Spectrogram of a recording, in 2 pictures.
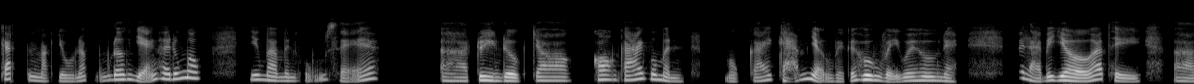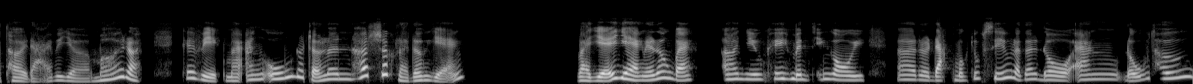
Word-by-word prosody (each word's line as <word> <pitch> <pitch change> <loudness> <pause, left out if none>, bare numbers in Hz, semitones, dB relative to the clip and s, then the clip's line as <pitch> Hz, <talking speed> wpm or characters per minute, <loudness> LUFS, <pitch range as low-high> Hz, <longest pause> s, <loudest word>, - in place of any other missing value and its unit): cách 245 +1 -1 0.2
mặc 165 -5 -6
dù 145 -1 -5
nó 170 +5 -6
cũng 185 +3 -10
đơn 225 -2 0
giản 225 - -1
thôi, 250 -2 +1
đúng 260 +5 0
hông? 290 -2 0 0.5
Nhưng 220 0 -2
mà 190 -3 -1
mình 165 -1 -6
cũng - - -11
sẽ, 230 +1 -6 0.6
à, 165 -2 -6
truyền 185 -3 +3
được 165 -3 +4
cho 175 -1 -3 0.2
con 220 0 -1
cái 215 +5 -1
của 240 -3 -1
mình 160 -9 -4 0.4
một 145 -1 -10
cái 175 +7 -6
cảm 240 +5 -5
nhận 220 - -1
về 140 -2 -10
cái 180 +7 -4
hương 210 -3 +5
vị 140 -5 -3
quê 170 +2 -1
hương 180 -1 -1
nè. 150 -4 -5 0.6
Với 280 - -5
lại 140 - -4
bây 185 +4 0
giờ 165 -5 +5
á 225 +7 +2
thì, 145 -4 -3 0.3
ờ, 155 -3 -7
thời 155 -5 -1
đại 140 +3 -7
bây 190 -1 -2
giờ 140 -4 -4
mới 220 - +2
rồi, - - +5 0.5
cái 290 0 +1
việc 185 - +3
mà 170 -1 -1
ăn 225 +6 -1
uống 265 +9 +3
nó 335 - +3
trở 160 - +4
lên 245 +2 +1
hết 380 - +5
sức 460 - +3
là 170 - 0
đơn 185 +3 +1
giản 240 - 0 1.2
và 180 -1 +3
dễ 170 +5 +8
dàng 250 -9 +7
rồi, 200 +3 +4
đúng 285 +3 +4
hông 290 - +1
bạn? 190 -1 +4 0.3
Ờ, 235 +1 0
nhiều 235 -1 0
khi 260 +1 0
mình 225 -3 +3
chỉ 230 - -12
ngồi, 205 -5 +2 0.3
ờ, 220 0 -1
rồi 205 -2 -1
đặt 185 +1 +1
một 185 -1 -3
chút 275 0 -6
xíu 285 +2 0
là - - +1
có 240 +1 -1
đồ 205 -4 +1
ăn 235 +4 -2
đủ 180 +10 0
thứ 310 +7 +1
200 Hz, 215 wpm, -22 LUFS, 170-240 Hz, 1.2 s, dễ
